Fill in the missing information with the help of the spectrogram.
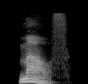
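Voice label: "mouth", American English, male; everyone-can-use-english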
